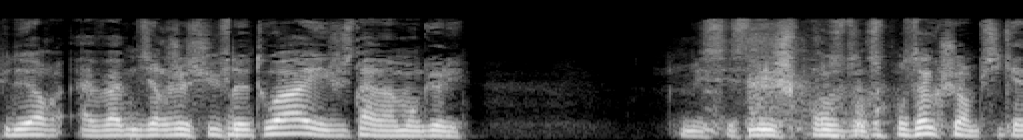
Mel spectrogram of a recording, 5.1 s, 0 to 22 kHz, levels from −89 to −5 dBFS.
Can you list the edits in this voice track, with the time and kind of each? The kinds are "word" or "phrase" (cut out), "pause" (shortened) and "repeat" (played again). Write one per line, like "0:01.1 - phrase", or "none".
0:01.1 - word
0:01.8 - word
0:03.7 - word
